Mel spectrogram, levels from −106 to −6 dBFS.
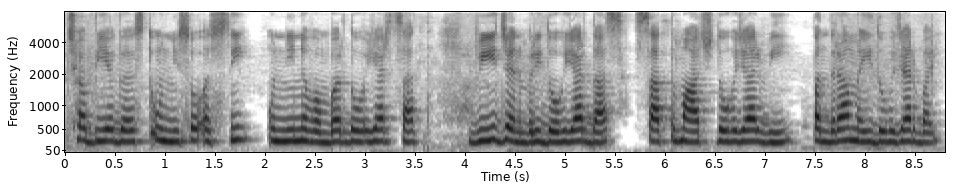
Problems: background sounds at intervals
